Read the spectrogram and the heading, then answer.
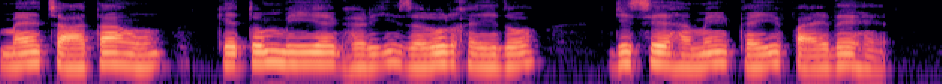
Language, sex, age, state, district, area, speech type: Urdu, male, 30-45, Telangana, Hyderabad, urban, spontaneous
